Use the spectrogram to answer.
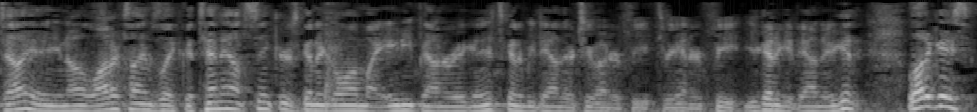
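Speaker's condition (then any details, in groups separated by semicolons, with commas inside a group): No condition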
